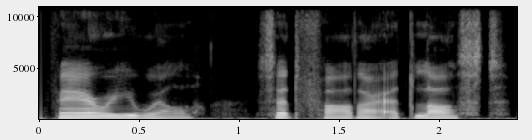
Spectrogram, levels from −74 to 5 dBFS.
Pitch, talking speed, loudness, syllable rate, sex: 190 Hz, 150 wpm, -15 LUFS, 3.8 syllables/s, female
